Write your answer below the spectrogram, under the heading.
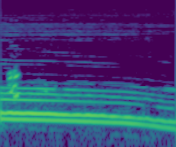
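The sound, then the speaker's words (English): People imitate wolves with a sustained howl sung in three-part harmony. The long, steady voiced tone slowly sinks in pitch across nearly two seconds, with no words spoken. “Howl! Howl! Howl!”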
